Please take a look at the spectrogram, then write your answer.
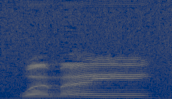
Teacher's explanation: Maafkan, di sini idgham bi gunnah, bukan baca wa man. Di sini kena baca wa may, dua harakat masuk beserta dengung.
